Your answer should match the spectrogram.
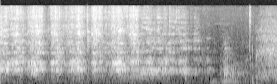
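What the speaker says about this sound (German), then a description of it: "Immer wieder rühren." A spoon scrapes and stirs through the sauce for Königsberger Klopse in a cast-iron Dutch oven, with soft rasping strokes near and quiet, then a brief metallic knock near the end, no talking.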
